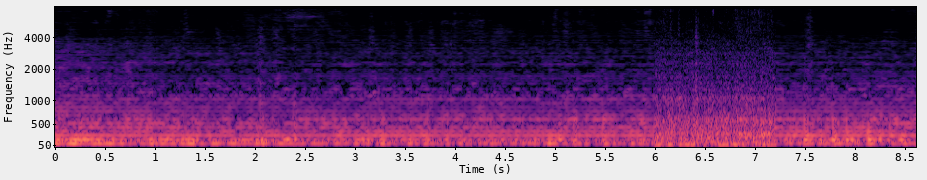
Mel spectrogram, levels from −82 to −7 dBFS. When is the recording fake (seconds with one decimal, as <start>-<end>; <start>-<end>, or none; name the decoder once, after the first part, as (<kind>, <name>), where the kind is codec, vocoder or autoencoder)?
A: 0.0-6.0 (vocoder, HiFi-GAN); 7.2-8.6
